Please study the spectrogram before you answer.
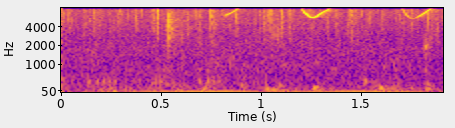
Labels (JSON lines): {"label": "biophony, dolphin", "recorder": "SoundTrap 500"}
